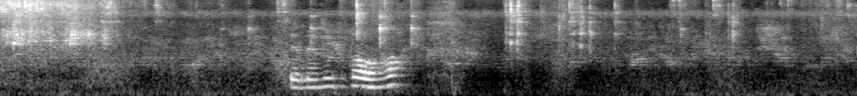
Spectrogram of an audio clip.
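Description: Faint rustling and a few light clicks of a strand of Christmas string lights being handled, the rustle fading out in the first second. A short vocal sound from a child about two seconds in.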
